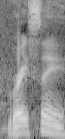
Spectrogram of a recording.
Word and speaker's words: Racine: That's how you pronounce it? Racine.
